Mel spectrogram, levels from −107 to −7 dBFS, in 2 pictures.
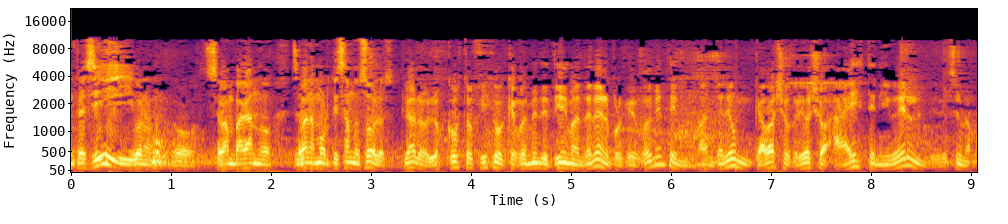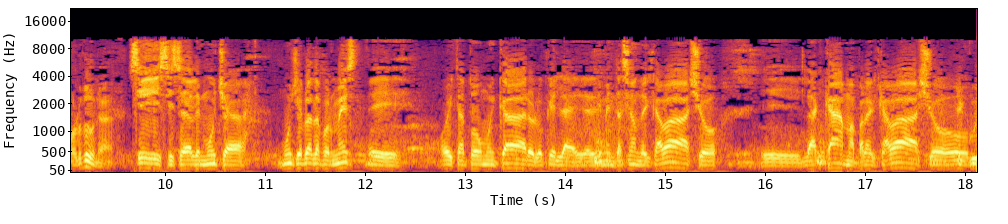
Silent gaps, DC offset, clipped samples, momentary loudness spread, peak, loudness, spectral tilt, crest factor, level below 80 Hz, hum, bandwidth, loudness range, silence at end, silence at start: none; under 0.1%; 0.1%; 8 LU; 0 dBFS; -11 LUFS; -3 dB/octave; 12 dB; -50 dBFS; none; 11 kHz; 4 LU; 0 s; 0 s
